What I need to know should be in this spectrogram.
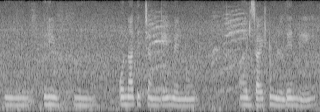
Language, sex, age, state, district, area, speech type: Punjabi, female, 18-30, Punjab, Muktsar, urban, spontaneous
